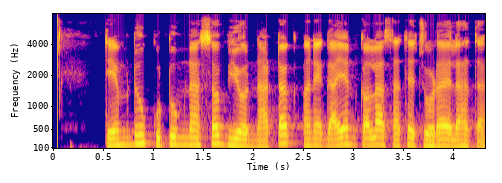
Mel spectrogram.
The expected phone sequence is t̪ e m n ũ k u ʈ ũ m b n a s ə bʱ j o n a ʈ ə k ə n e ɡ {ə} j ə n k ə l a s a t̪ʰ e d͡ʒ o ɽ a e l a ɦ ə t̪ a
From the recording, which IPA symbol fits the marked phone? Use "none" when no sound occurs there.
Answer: a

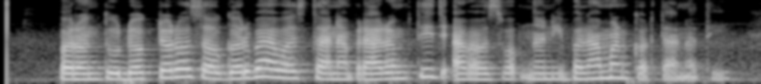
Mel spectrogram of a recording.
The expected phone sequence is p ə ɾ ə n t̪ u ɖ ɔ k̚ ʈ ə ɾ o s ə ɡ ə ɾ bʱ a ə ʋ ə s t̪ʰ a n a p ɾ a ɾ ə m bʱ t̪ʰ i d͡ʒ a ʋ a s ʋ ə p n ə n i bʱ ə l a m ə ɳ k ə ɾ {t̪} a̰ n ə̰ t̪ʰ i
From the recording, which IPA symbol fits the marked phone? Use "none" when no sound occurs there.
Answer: t̪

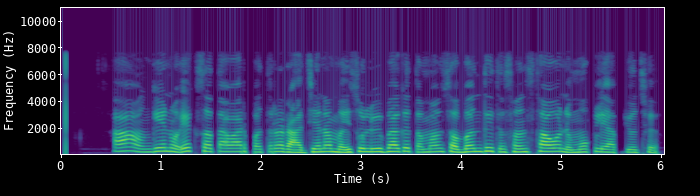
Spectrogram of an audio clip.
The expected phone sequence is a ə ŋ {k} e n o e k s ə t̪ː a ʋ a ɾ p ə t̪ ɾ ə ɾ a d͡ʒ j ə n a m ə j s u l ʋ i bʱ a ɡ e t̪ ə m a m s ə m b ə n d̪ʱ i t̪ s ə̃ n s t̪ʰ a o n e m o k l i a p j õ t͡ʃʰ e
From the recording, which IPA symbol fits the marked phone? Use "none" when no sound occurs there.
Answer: ɡ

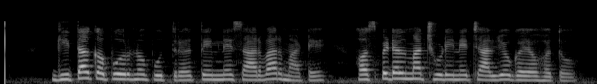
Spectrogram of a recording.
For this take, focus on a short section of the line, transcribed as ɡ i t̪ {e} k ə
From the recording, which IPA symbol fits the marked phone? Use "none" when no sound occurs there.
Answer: a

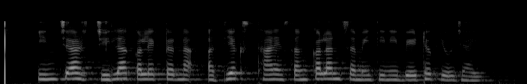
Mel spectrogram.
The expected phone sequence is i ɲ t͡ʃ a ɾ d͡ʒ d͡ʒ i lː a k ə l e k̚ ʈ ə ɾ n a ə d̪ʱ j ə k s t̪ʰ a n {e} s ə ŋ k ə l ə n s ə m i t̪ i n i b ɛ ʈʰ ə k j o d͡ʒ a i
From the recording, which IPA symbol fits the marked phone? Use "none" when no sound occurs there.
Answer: e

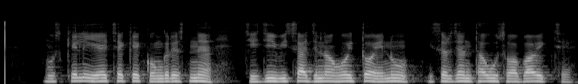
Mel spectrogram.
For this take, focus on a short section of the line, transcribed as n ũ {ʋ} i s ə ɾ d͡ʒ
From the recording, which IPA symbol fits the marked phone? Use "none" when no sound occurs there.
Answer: ʋ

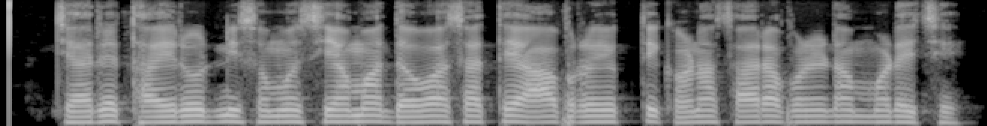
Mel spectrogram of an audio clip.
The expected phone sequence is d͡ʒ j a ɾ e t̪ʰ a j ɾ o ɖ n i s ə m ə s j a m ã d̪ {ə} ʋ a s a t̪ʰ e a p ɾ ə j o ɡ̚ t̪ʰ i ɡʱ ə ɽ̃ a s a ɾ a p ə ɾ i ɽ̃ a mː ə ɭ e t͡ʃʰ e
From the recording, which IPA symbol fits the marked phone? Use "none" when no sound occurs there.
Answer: ə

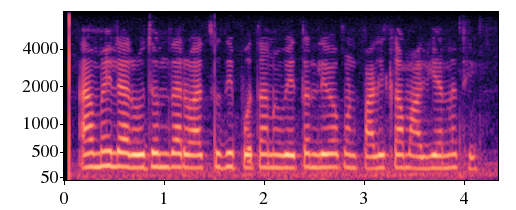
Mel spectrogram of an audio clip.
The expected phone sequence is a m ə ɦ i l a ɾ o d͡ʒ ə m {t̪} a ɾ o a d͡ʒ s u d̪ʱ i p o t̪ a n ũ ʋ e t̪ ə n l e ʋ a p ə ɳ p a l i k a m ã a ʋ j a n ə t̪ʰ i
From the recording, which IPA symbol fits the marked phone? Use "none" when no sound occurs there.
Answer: d̪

